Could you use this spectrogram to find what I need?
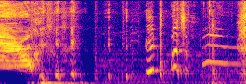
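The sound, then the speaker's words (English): A loud, drawn-out cat yowl, dubbed into a film scene of a cat eating, opens sliding downward in pitch, then shorter wavering cat cries follow amid murmuring voices and a bit of laughter, ending on another sustained yowl. “that cat was loud as fuck”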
